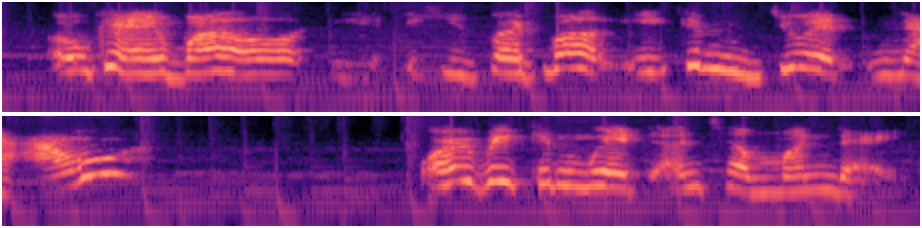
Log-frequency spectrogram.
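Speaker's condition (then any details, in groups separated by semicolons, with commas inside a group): Friedreich's ataxia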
